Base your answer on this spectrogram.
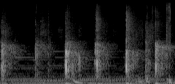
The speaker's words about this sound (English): Hey, what are the camera guys clapping, huh? They're happy too.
